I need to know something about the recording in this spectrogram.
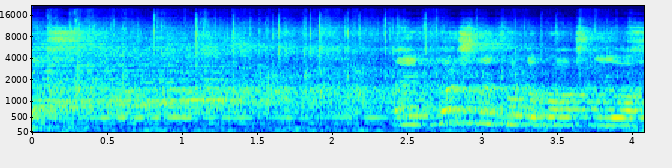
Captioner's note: cheering; clapping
